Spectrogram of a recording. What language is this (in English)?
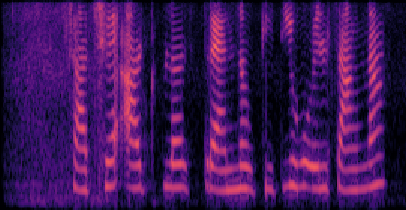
Marathi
